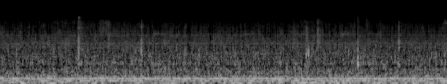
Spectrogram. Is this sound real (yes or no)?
no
